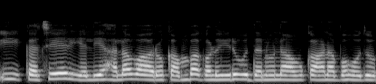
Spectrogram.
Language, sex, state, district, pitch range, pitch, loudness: Kannada, female, Karnataka, Mysore, 210-230 Hz, 215 Hz, -13 LUFS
